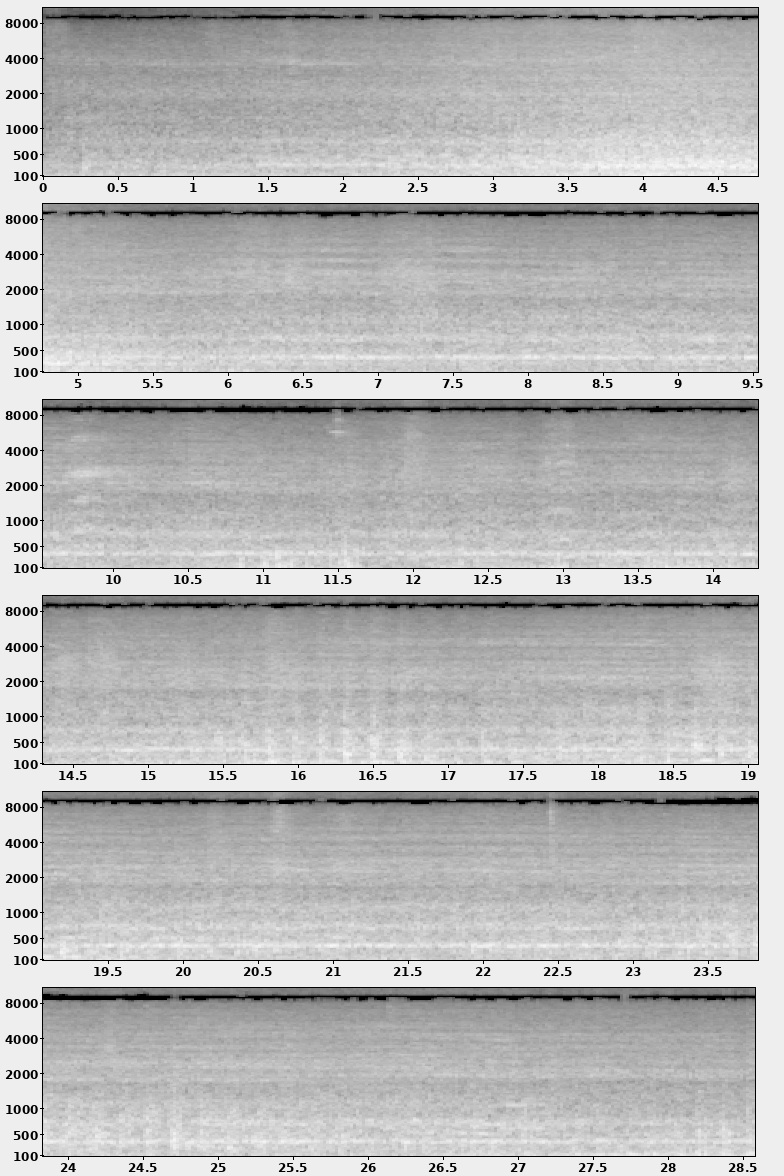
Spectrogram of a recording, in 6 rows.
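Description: Freight train hauled by a JR EF65 electric locomotive passing at speed. The locomotive comes in and is loudest about four seconds in, followed by a long string of container wagons rolling past in a steady rumble with a held tone.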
